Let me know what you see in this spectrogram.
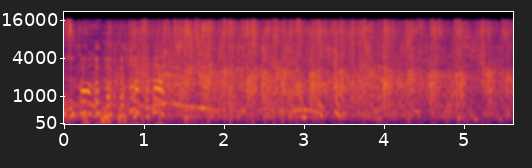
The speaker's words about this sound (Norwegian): Hun tar applaus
